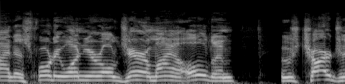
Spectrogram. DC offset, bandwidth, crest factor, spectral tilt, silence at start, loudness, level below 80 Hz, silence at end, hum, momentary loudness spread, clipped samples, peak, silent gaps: under 0.1%; 12.5 kHz; 10 dB; -5 dB/octave; 0 s; -19 LUFS; -48 dBFS; 0 s; none; 5 LU; under 0.1%; -8 dBFS; none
